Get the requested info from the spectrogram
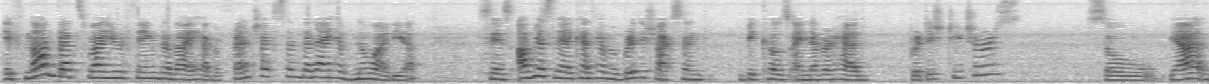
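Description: A woman's voice: mid-range voice, lively intonation, a little slow, a bit bright, slight background noise, rough recording. A young Hungarian woman with a Hungarian accent, speaking English as a second language and chatting casually to camera in her bedroom, rambling with many filler words. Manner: rambling, lots of filler likes, self-deprecating. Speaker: vlogger. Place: bedroom with posters.

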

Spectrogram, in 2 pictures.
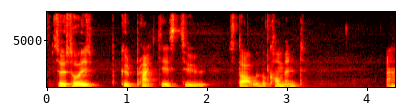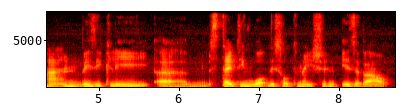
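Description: A man in his thirties giving an informal step-by-step software tutorial, haltingly, thinking aloud as he works. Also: low-pitched, expressive, vocal fry, husky. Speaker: tutorial presenter. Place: small room at home, indoors.

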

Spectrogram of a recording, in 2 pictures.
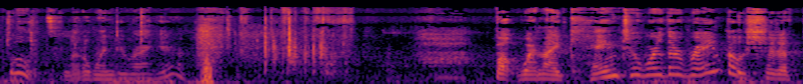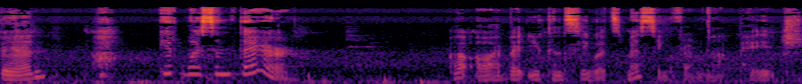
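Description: A woman in her forties reads a children's picture book aloud on an outdoor patio. Her delivery is unhurried and very animated, rising and falling in a sing-song way as she sounds out letters and gasps for effect. A faint hum of outdoor air sits under her voice. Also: medium pitch, vocal fry. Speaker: storytime reader for children. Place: backyard patio outdoors by a wooden fence.

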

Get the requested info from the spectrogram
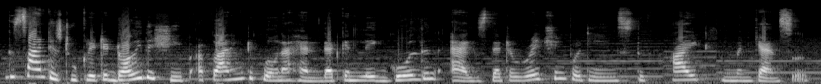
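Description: A woman hosting a science channel, reading a scripted explainer in a lively, emphatic way. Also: mid-range voice, moderate pace, hardly any pauses, faint music behind. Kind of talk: scripted educational narration. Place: voice-over with soft background music.

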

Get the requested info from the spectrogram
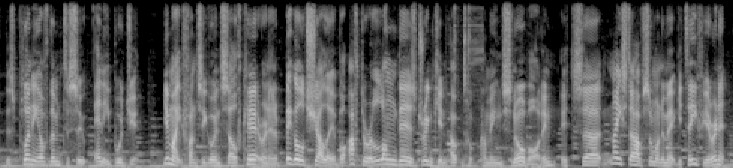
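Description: A young man from northeast England with a northeast English accent, narrating a travel vlog voice-over with cheeky, jokey asides. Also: fairly high pitch. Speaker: travel vlogger. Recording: voice-over with clear music bed.

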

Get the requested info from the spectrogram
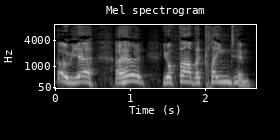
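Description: A man voicing a smug, smooth-talking college-age villain in a storybook, with a taunting manner. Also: sits high, very animated, normal speed, pitched above the performer's own voice, exaggerated voice. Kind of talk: storybook character voice.

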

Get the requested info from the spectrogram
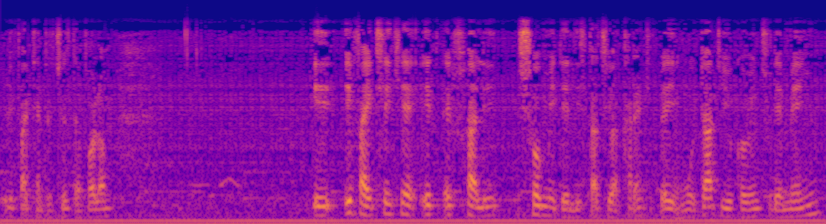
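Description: A man giving an informal screen-recorded software demo as its developer, in a halting way, often repeating and rephrasing. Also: lowish voice, noisy background. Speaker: software developer demonstrating own app. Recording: dull lo-fi mic with prominent music.

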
